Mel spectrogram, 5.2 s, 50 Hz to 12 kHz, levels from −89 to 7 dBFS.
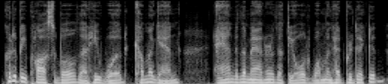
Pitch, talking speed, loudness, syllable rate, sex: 110 Hz, 220 wpm, -16 LUFS, 5.5 syllables/s, male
